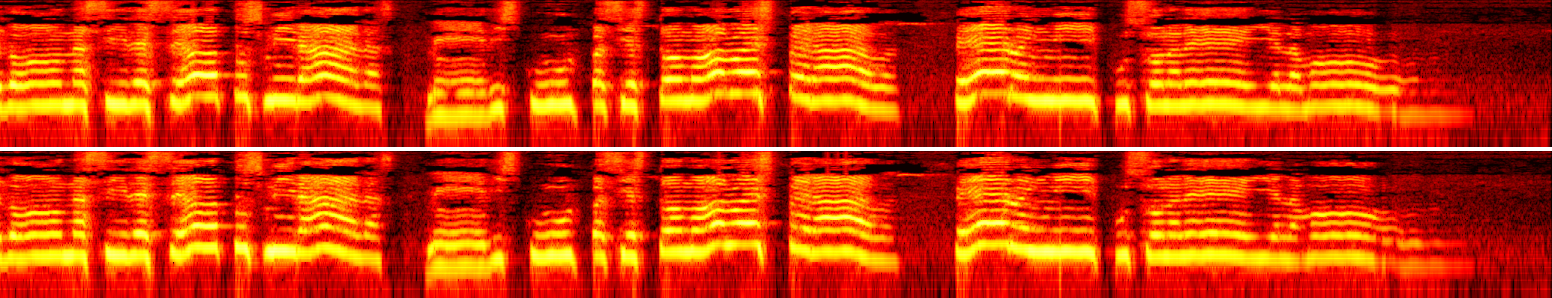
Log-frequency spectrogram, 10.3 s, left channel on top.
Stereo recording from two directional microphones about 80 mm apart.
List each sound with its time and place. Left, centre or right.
0.0 s speech: left
2.9 s speech: left
8.7 s male singing: left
